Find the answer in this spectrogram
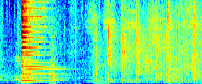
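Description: Boxing ring bell struck once about half a second in, ringing out and fading over about a second: the bell ending the round.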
